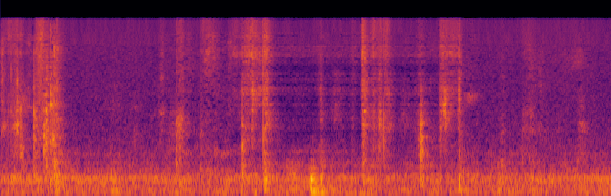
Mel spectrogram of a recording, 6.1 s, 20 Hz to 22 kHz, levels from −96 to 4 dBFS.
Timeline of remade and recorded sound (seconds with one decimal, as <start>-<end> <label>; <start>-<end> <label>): 0.0-2.3 recorded; 2.3-4.6 remade; 4.6-6.1 recorded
